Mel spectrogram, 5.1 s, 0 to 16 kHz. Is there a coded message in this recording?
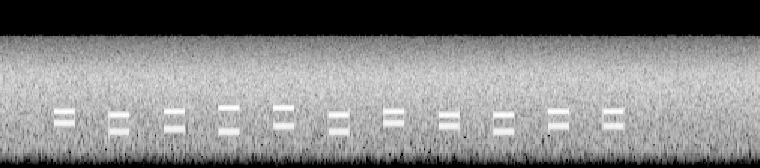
Yes: DTMF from 0.4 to 4.2 s, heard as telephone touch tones, dialled by machine, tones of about 140 ms, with phone line noise. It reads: 01539107188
